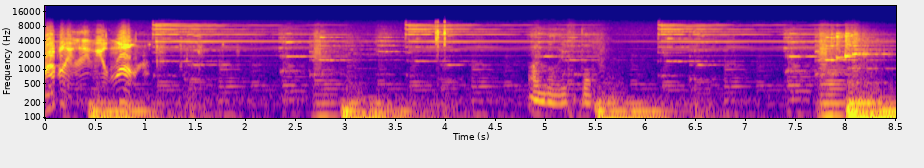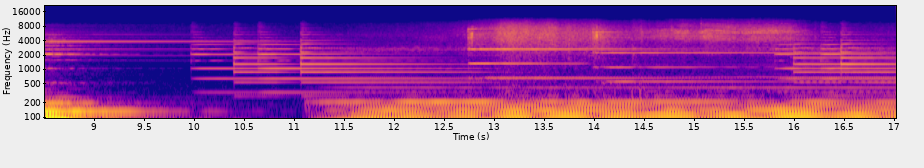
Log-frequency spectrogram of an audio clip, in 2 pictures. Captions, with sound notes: They'll probably leave you alone. - Unbelievable. (door bell ringing) (ominous music)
